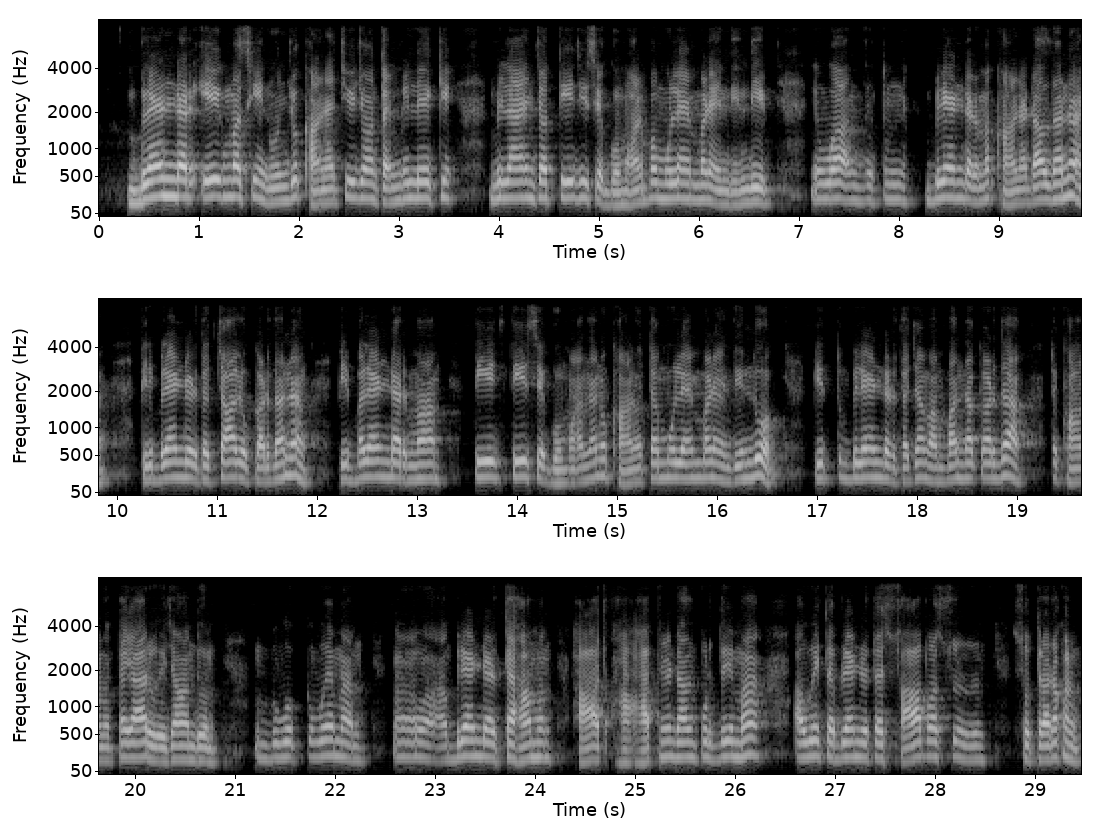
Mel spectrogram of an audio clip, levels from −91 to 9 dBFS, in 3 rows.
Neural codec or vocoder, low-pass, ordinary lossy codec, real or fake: vocoder, 22.05 kHz, 80 mel bands, HiFi-GAN; 7.2 kHz; none; fake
